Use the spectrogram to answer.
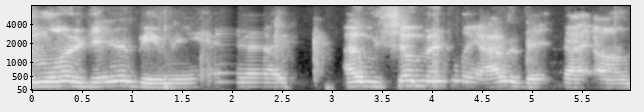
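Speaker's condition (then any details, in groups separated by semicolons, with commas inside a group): Cerebral palsy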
